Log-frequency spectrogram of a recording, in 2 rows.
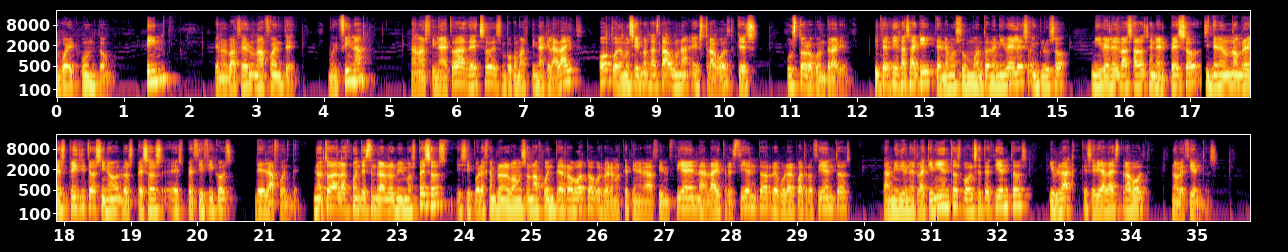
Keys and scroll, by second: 12.6 ctrl+space.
